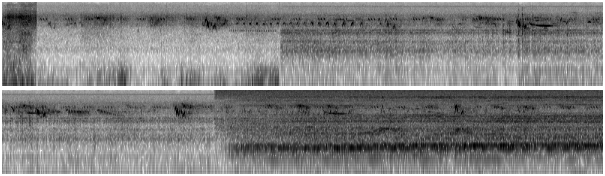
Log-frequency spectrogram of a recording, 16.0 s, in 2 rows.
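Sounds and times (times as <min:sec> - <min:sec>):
birds chirping and whistling: 0:02.8 - 0:16.0
steady outdoor hiss: 0:03.7 - 0:06.9, 0:09.5 - 0:16.0.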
